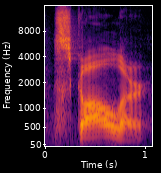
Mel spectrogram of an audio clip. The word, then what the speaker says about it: scholar: scholar. 이게 S 다음에 CH 발음이 수촐라가 아니고요. scholar예요. 그럼 이게 어떻게 이렇게 됩니까? O 발음이 박살 때처럼 R로 난 것뿐이고요. CH가 추 발음이 아니라 K 발음이 나더라.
